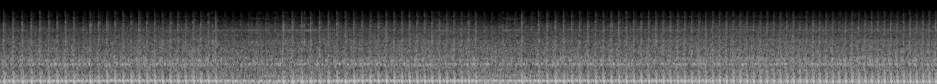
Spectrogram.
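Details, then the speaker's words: Road grader pony engine, cold morning around 30 degrees, runs only with one spark plug removed; fast hard chuffing and clatter, running rough; valve stuck open letting fuel in with no compression on that cylinder. "and it runs and as soon as I put that plug in the other side it won't run so weird I don't understand and here's the problem you would not have two valves open at the same time so this valve whichever one that is is stuck open"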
